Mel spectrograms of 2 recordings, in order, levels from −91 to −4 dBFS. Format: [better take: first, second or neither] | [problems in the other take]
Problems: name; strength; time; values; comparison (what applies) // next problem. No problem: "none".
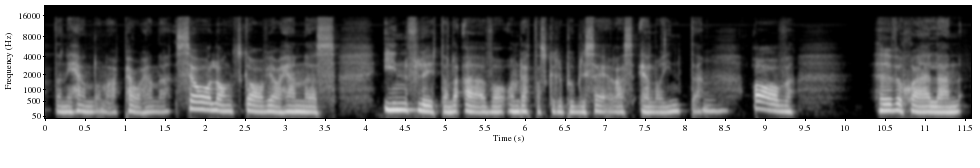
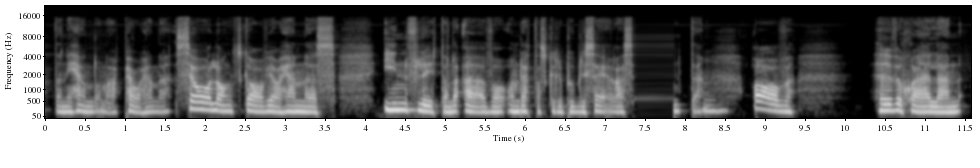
first | audio freezing; at 7.5 s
